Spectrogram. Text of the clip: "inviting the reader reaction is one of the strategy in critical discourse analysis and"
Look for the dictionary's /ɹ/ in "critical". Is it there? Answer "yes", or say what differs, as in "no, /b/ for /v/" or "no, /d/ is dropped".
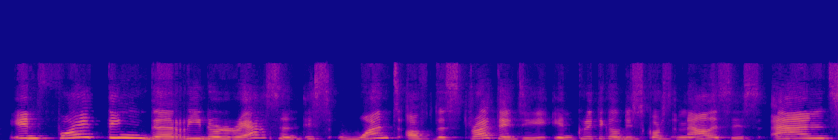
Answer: yes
